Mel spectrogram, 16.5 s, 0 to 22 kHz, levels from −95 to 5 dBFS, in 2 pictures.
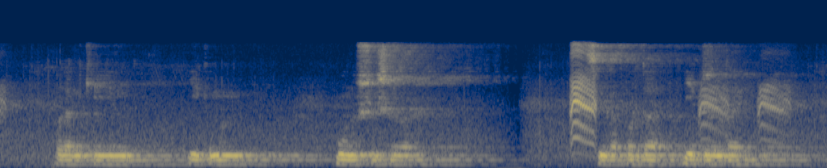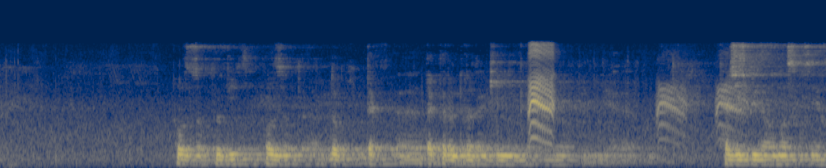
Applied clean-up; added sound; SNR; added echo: none; Bird; 9 dB; reverberation time 2.5 s.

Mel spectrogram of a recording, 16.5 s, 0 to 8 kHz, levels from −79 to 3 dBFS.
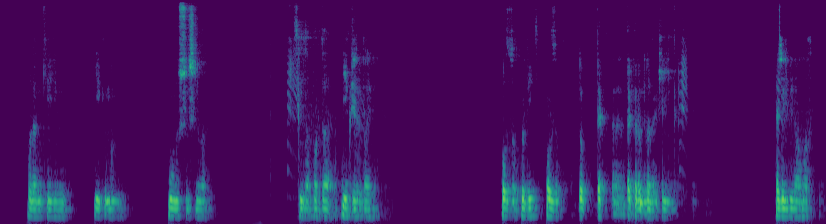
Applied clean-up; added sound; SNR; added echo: neural mask model DeepFilterNet 3.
